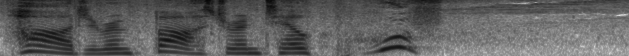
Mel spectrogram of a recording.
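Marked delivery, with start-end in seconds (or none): 1.9-3.1 sharp bark. A narrator's reading. Dog's sound in story.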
